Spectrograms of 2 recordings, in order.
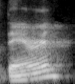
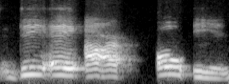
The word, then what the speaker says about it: Daron: You said that was Darren? Yeah. Okay. It's Daron. That's why I had to confirm the pronunciation.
